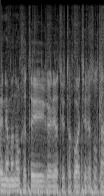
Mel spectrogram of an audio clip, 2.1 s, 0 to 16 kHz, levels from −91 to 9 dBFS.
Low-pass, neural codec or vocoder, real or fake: 14.4 kHz; none; real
